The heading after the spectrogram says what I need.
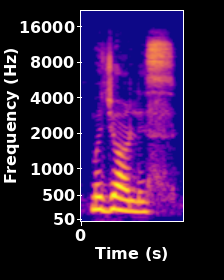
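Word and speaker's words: mjölis: his guest until bedtime students this particular word will be pronounced as majorless okay the old man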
